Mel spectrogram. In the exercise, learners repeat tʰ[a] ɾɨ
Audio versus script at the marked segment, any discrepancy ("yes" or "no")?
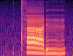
no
